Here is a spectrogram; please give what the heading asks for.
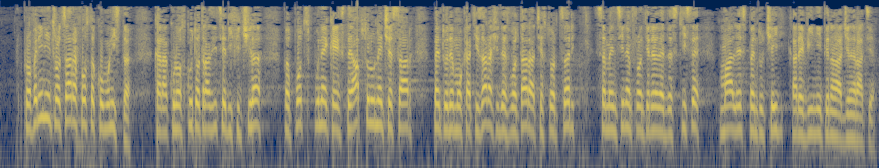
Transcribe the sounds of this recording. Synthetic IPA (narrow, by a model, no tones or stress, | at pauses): pɾo̞ve̞nind̪int̪ɾo̞t̪saɾəfo̞st̪oko̞munist̪əkaɾe̞akuno̞skut̪o̞t̪ɾanzit̪sije̞d̪ifit͡ʃiləpəpo̞t̪spune̞kəje̞st̪e̞ab̥so̞lut̪net͡ʃe̞sarpe̞nt̪ɾud̪e̞mo̞kɾat̪izaɾeaʃid̪e̞zvo̞lt̪aɾeaːt͡ʃe̞st̪o̞rt̪sərʲsəme̞nt̪sine̞mfɾo̞nijeɾele̞d̪e̞skʲise̞ | majale̞spe̞nt̪ɾut͡ʃe̞jkaɾe̞vind̪int̪ɨnəlad͡ʒe̞ne̞ɾat̪sije̞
